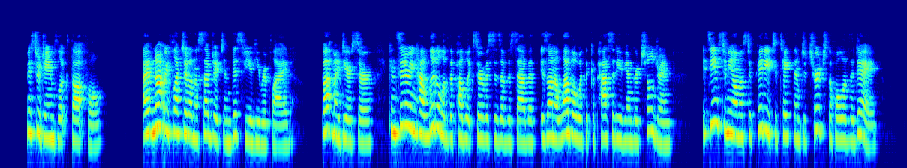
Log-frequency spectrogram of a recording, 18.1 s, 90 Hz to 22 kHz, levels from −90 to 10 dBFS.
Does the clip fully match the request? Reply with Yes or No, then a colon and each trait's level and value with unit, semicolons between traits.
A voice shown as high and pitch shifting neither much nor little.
Yes: high, 240 Hz; average, 4.7 semitones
